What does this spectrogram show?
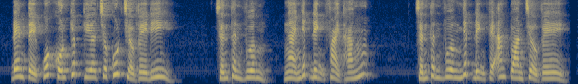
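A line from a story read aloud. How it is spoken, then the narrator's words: Loud shouting. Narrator (Vietnamese): lớn tiếng hô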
